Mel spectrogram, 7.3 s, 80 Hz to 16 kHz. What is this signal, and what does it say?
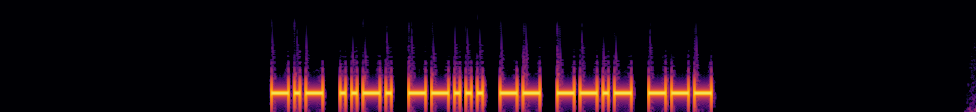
Morse code, heard as a keyed tone, about 27 wpm, 700 Hz. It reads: KF7MQO
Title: USA Call Signs - 6 Characters - 28wpm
